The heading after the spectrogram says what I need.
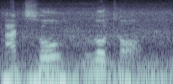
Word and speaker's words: axolotl: It's pronounced axolotl, is a Mexican species of salamander.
